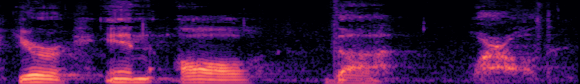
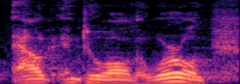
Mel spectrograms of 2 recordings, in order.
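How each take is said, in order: First: You're in all the world, slowed right down, world dropped soft; slow, fading emphasis on world. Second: Said in the usual way. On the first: Acted. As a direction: draw it out, then let world sink to a hush. Repeated line, slowed, fading to quiet.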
